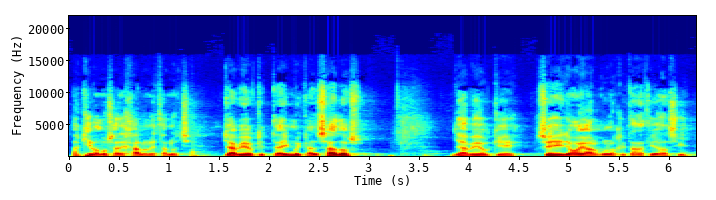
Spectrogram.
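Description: Inside a church with echoey hall reverb, a visiting male preacher gives a conversational evangelical sermon. Speaking fast in a mid-range voice, he repeats phrases for emphasis and poses rhetorical questions.

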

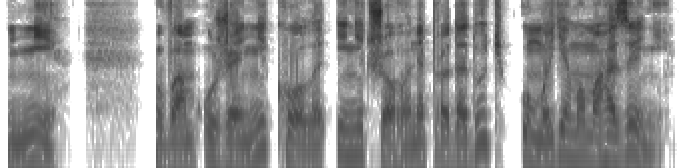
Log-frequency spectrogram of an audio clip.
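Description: A man reading aloud and voicing a calm, decisive middle-aged merchant. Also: medium pitch, moderate pace, dry recording, studio quality, voice pushed down, close to an everyday voice. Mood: firm. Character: calm, firm male shopkeeper, middle-aged.

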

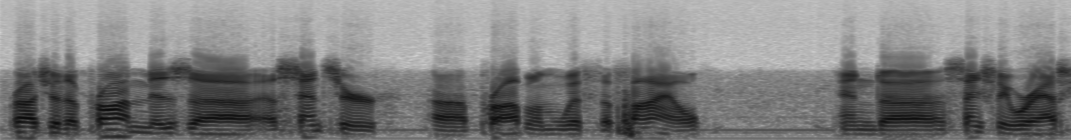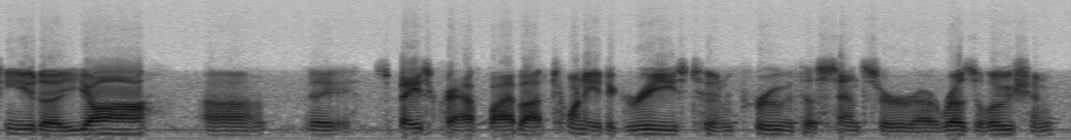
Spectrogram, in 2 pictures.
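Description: Ground control guy calling a spacecraft, lowish voice, procedural and a bit halting, dull radio with faint hum. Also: level tone. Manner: procedural, hesitant between phrases. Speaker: capsule communicator at ground control.

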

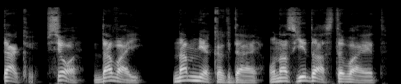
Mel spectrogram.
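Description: Man doing a loud teasing soldier prankster. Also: mid-range voice, very animated, unhurried, dry recording, clean studio sound. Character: joking male soldier, the unit's loud prankster.

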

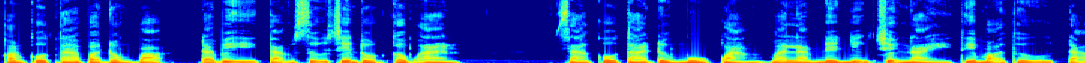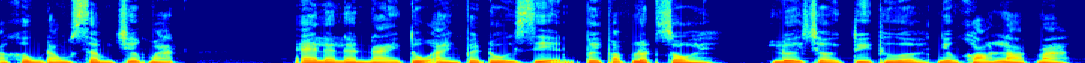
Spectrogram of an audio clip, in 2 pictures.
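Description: A woman's voice: sits low, normal speed, warm tone, no room sound, studio quality. A woman voicing a protective young man who talks in a blunt, teasing way in a storybook. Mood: reassuring.

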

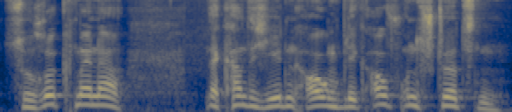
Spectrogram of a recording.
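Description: A man's voice: medium pitch, unhurried. A man playing a blustering, bossy police chief. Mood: shouting alarmed. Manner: shouting, excitable, bossy.

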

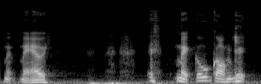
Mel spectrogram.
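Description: A man's voice: mid-range voice, animated, normal speed, mellow, husky, pitched above the performer's own voice. A man voicing a panicked young male killer who stammers and pleads. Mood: desperate pleading.

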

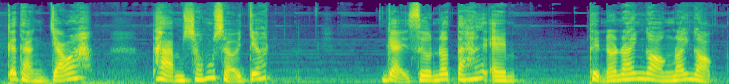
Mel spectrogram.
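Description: A woman's voice: mid-range voice, animated, moderate pace, soft background music, voice pushed up, natural voice. A woman voicing a furious, foul-mouthed young village wife who screams curses in a breathless rush, in an audio ghost story.

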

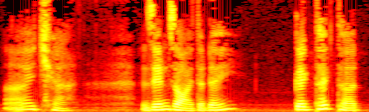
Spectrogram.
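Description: A woman's voice: mid-range voice, expressive, slow pace, darkish tone, slightly rough, exaggerated voice. A woman reading a sneering, pushy grown man. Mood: mocking. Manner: sneering, impatient commands. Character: arrogant, mocking grown man, pushy and cold.

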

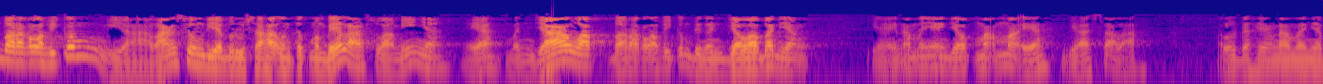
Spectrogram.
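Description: A man giving a lively religious lesson in a mosque, keeps repeating a pious filler phrase, on a reverberant, dull recording. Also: on the low side, vocal fry. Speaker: Islamic teacher.

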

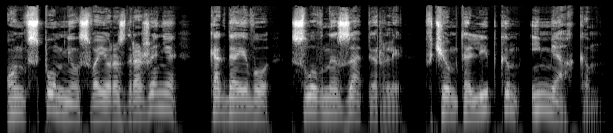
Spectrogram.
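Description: A man reading an audiobook in a measured, even scripted narration. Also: medium pitch, no room sound, clean studio sound. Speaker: audiobook reader.

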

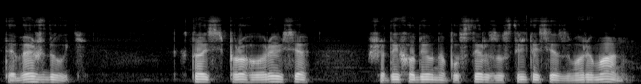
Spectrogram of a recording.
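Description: A man's voice: on the low side, fairly even intonation, normal speed, a bit bright, no echo, lightly acted. A man voicing a nervous, jumpy male friend in an audiobook, speaking in a raised, anxious, pleading way. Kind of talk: audiobook character voice.

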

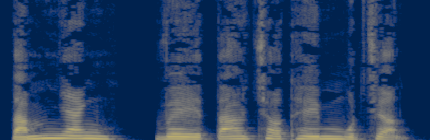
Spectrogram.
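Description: A woman reading an audiobook voices a frantic father shouting loudly for his son. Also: medium pitch, measured pace, no room sound, studio quality, lightly acted. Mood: scolding. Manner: loud calling and shouting.

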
